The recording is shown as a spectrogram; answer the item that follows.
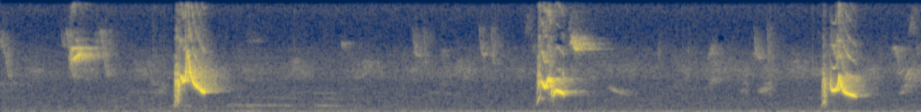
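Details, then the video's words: Red-crested cardinal in captivity in Brazil, calling: sharp, bright down-slurred notes given singly about every two and a half seconds, with soft high chirps between them in a quiet room. "Cardeal MAQUINA chamando e cantando"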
